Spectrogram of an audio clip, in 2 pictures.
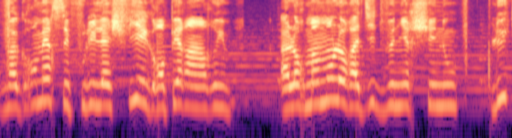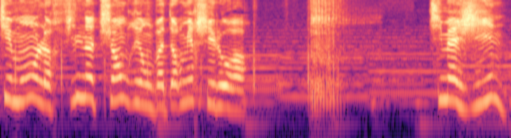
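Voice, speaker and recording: A woman's voice: high-pitched, moderate pace, faint music behind, close to an everyday voice. A woman voicing a grumbling, sporty young elephant boy in a French cartoon. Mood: casual scheming.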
